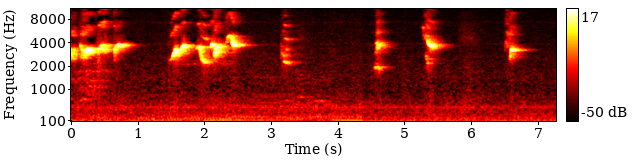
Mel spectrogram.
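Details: Asian pied starling, tutor recording for pet songbirds, giving slurred whistled phrases and harsh chatter, then single sharp squeaky notes spaced about a second apart, with a low hum in the background.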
